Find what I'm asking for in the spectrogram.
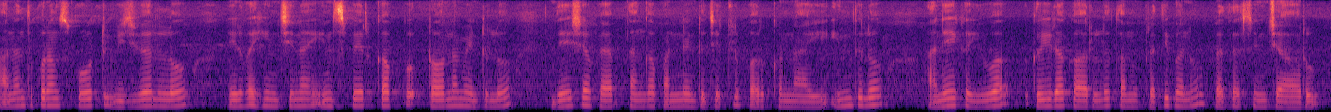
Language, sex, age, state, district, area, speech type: Telugu, female, 45-60, Andhra Pradesh, Anantapur, urban, spontaneous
